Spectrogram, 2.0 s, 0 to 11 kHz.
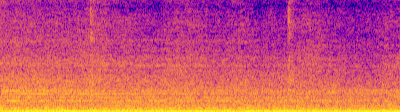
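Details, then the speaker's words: Zanussi ZDE47100W vented tumble dryer on synthetics after replacing the worn belt tensioner pulley and belt; steady even low hum with no squeal, thumping or scraping; drum turning smoothly, normal. "sounds normal you know"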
